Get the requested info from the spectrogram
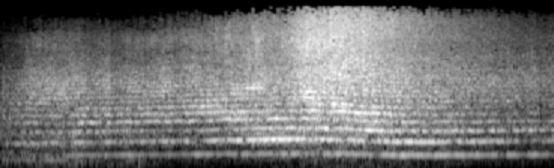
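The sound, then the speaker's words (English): A fast car roars by, its engine whine swelling as it approaches, peaking in the middle, then easing off slightly as it passes. No voices, just the steady, loud engine drone. “That is a fast car.”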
